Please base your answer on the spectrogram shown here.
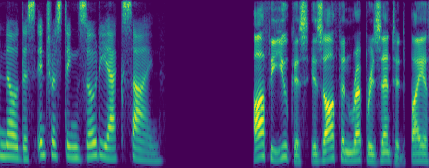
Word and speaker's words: Ophiuchus: Today, we're diving deep into the mysterious and often overlooked 13th zodiac sign, Ophiuchus. Yes, you heard that right, the 13th sign. Let's get started. Ophiuchus, pronounced as Ophiuchus, is a constellation that lies between Scorpio and Sagittarius.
